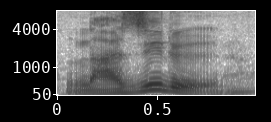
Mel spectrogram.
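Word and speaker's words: נזיר: 나실이라는 말은 히브리어입니다. 그래서 나지르, 발음이 그렇다고 합니다.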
